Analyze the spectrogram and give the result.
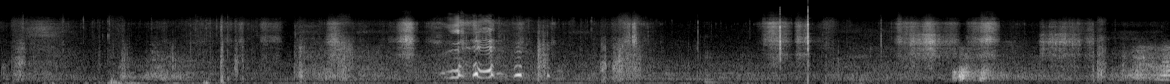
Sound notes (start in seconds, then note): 4.3 continues crying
